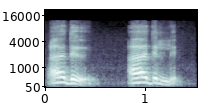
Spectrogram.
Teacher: दाल पे कलकला होगा तमाम बारीक हुरूफ है लाम पे जाके रुकेंगे कलकला नहीं करेंगे कलकला किस पे होगा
